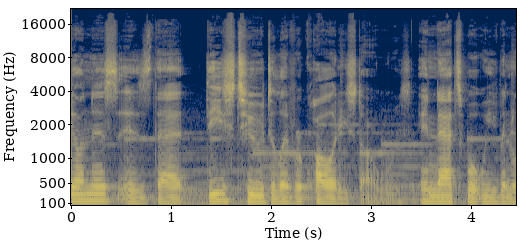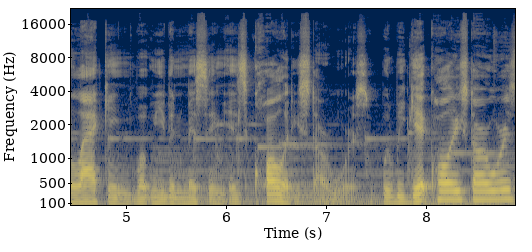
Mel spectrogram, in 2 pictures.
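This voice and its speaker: A man with a hoarse voice from being sick, giving heated opinion commentary over a video, repeating himself for emphasis. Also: medium pitch, a little mellow. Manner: pleading, repetitive emphasis.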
